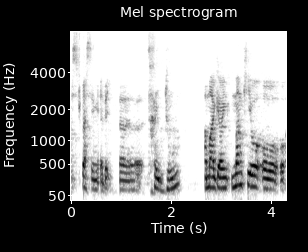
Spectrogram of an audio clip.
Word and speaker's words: doux: If I went with do, I mean, I'm stressing it a bit, très doux. Am I going monkey or am I going lady or monkey? I'm going monkey.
